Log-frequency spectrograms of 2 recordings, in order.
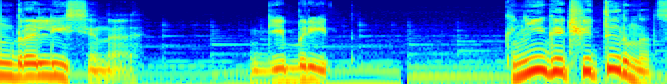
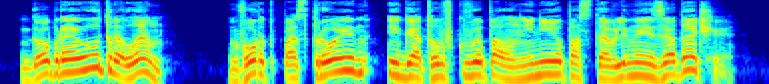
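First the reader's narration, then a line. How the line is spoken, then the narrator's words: Cheerful report. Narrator (Russian): бодро отрапортовал я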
